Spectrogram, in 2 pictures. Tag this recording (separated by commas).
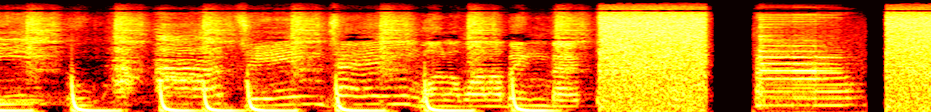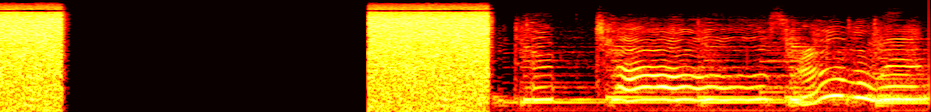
Music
